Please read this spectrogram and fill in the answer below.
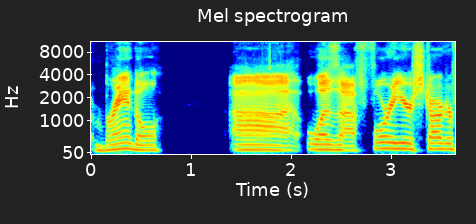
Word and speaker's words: Brandel: tackle in college uh bio Brando pronounced Brandel uh was a four-year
